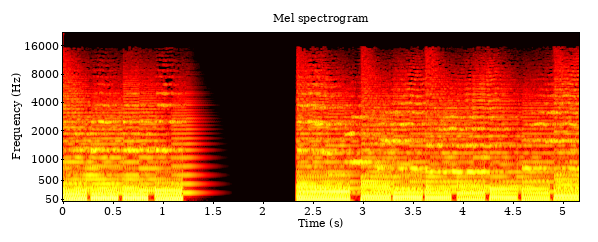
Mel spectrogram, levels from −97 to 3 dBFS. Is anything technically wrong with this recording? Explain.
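Yes. A call audio freeze occurs from 1.23 s to 2.34 s. The sound stalls, then the last bit of audio carries on as a fading buzz or hiss. About 740 ms of that stretch is silent. The likely cause is packets held up in transit, so the jitter buffer ran dry and the receiver filled the wait. About 1.09 s of gap was inserted. The audio then resumes where it stopped, with nothing lost, just delayed.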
